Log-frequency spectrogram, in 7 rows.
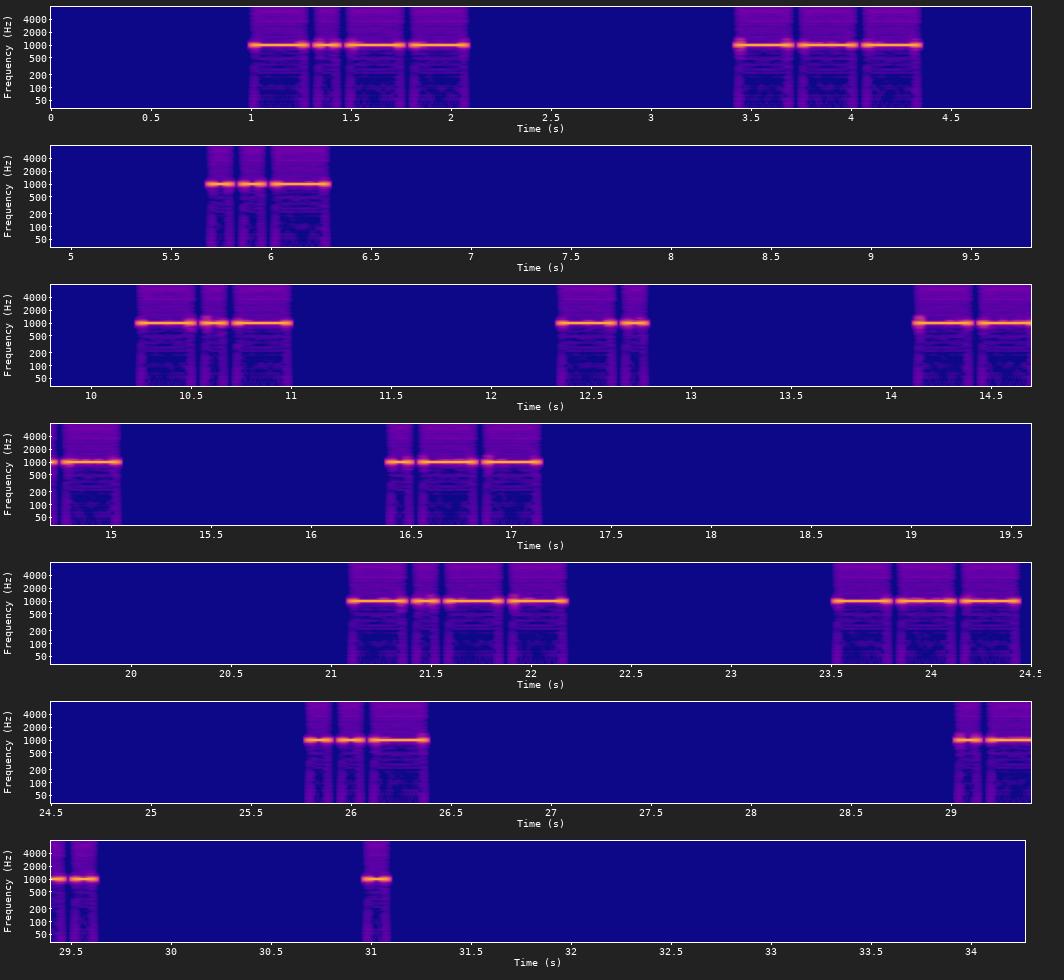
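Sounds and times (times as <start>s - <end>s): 
morse code at 5 wpm: 1.0s - 2.1s, 3.4s - 4.4s, 5.7s - 6.3s, 10.3s - 11.0s, 12.4s - 12.8s, 14.2s - 15.0s, 16.4s - 17.2s, 21.1s - 22.2s, 23.6s - 24.4s, 25.8s - 26.4s, 29.0s - 29.6s.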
